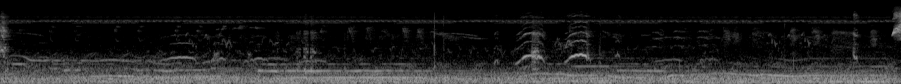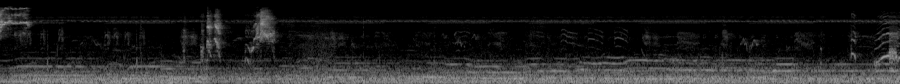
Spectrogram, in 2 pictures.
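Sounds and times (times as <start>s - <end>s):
baby monkey squeaking cries: 5.2s - 6.0s, 17.6s - 18.0s.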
